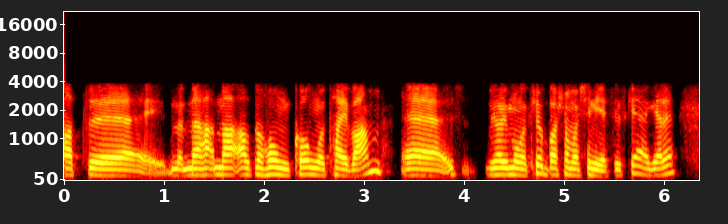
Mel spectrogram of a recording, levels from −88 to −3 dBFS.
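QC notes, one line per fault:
Throughout, G.729 codec: the speech is limited to roughly 150 Hz to 3.6 kHz, with nothing above that, and has a plainly audible rough, slightly synthetic edge. The decoder rebuilds each 10 ms frame from a vocal tract filter, a pitch predictor and a handful of pulses instead of the real waveform, so fine detail is replaced by a sparse approximation. The sound points to an 8 kbit/s G.729A-type coder.
4.96 to 4.99 s, VoIP packet loss concealed by the speech codec: about 20 ms of audio is missing, which fits a single lost packet. The decoder covers the gap by repeating its last pitch and filter at falling gain, so the speech briefly turns into a buzzy or noisy fill. Each frame builds on the previous one, so the speech stays weak or smeared for a short stretch after real audio resumes.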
